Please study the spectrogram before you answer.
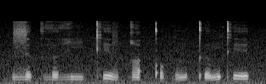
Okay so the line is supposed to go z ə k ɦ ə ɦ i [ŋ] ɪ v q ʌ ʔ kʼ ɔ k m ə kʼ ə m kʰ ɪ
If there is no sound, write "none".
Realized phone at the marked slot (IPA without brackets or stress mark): kʰ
